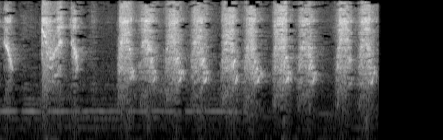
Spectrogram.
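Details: Harsh 'besetan' songbird material for home and contest birds: rough, grating notes repeated about twice a second, loud and noisy, over a faint low tone.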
